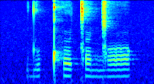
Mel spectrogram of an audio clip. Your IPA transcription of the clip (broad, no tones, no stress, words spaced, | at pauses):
dʊ ǃʰɜǀæ ŋ͡ǁɑ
